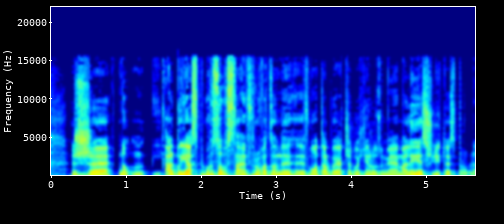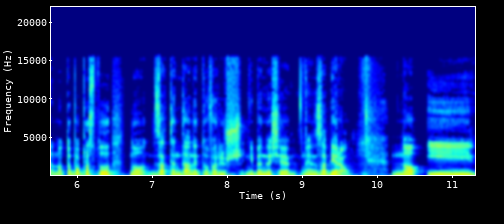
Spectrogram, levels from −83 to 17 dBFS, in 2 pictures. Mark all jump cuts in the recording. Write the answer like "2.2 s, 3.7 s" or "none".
none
